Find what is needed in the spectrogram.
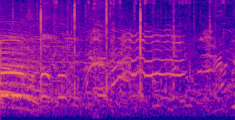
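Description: People's voices talking and calling out in a pause of the amplified speech, with a couple of brief sharp clicks.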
